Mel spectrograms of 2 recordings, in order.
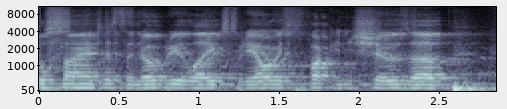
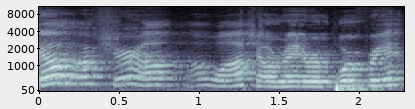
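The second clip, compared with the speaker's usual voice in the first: high, eager nerdy voice; eager nerd voice; 7 semitones higher than usual. Retold or imitated. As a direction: overeager to please. Eager uncool scientist replies.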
